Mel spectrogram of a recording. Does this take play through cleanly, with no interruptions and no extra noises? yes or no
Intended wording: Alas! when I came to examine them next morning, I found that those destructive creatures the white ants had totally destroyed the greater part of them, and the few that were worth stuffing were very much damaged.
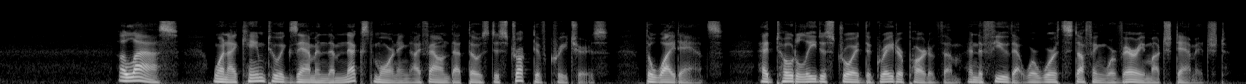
yes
